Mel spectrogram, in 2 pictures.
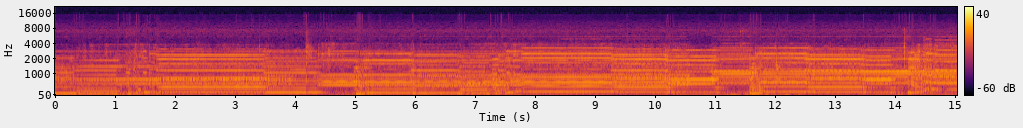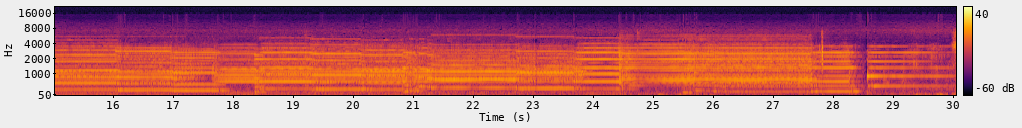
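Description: Theme music for the opening credits, played on organ: slow, sustained chords that change every second or two.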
